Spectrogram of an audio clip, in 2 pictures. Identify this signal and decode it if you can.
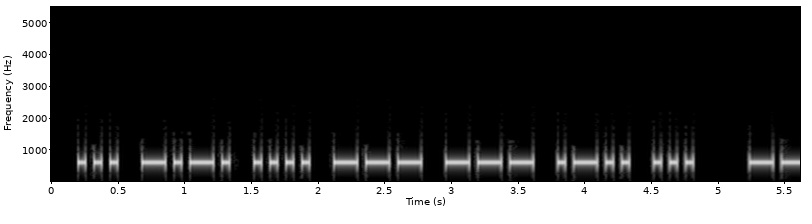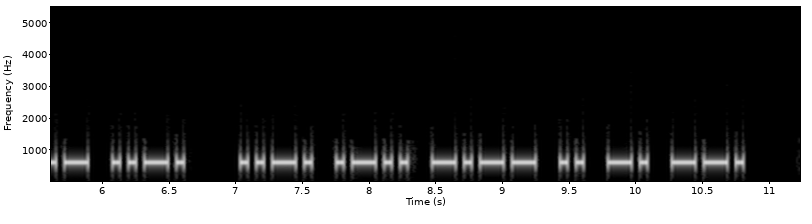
Morse code, heard as a keyed tone, about 20 wpm, 600 Hz. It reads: SCHOOLS OF FLYING
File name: the old man and the sea part 2 20wpm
